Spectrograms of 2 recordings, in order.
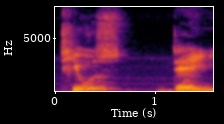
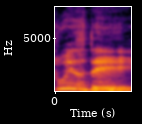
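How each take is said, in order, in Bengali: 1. প্রথম অক্ষরে 't' এর পরে একটি 'y' গ্লাইড আছে। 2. প্রথম অক্ষরটি একটি সাধারণ 't' দিয়ে শুরু হয়েছে। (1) "হবে টিউসডে" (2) "আমরা বেশিরভাগ কি বলি? ... টুইসডে হবে না"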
